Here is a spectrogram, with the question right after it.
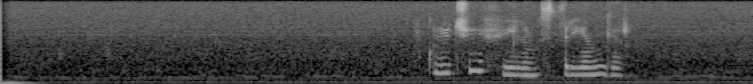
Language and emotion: Russian, sad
